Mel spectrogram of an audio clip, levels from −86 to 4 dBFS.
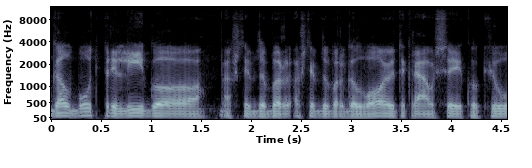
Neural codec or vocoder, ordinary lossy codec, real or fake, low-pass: codec, 44.1 kHz, 7.8 kbps, DAC; Opus, 24 kbps; fake; 10.8 kHz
